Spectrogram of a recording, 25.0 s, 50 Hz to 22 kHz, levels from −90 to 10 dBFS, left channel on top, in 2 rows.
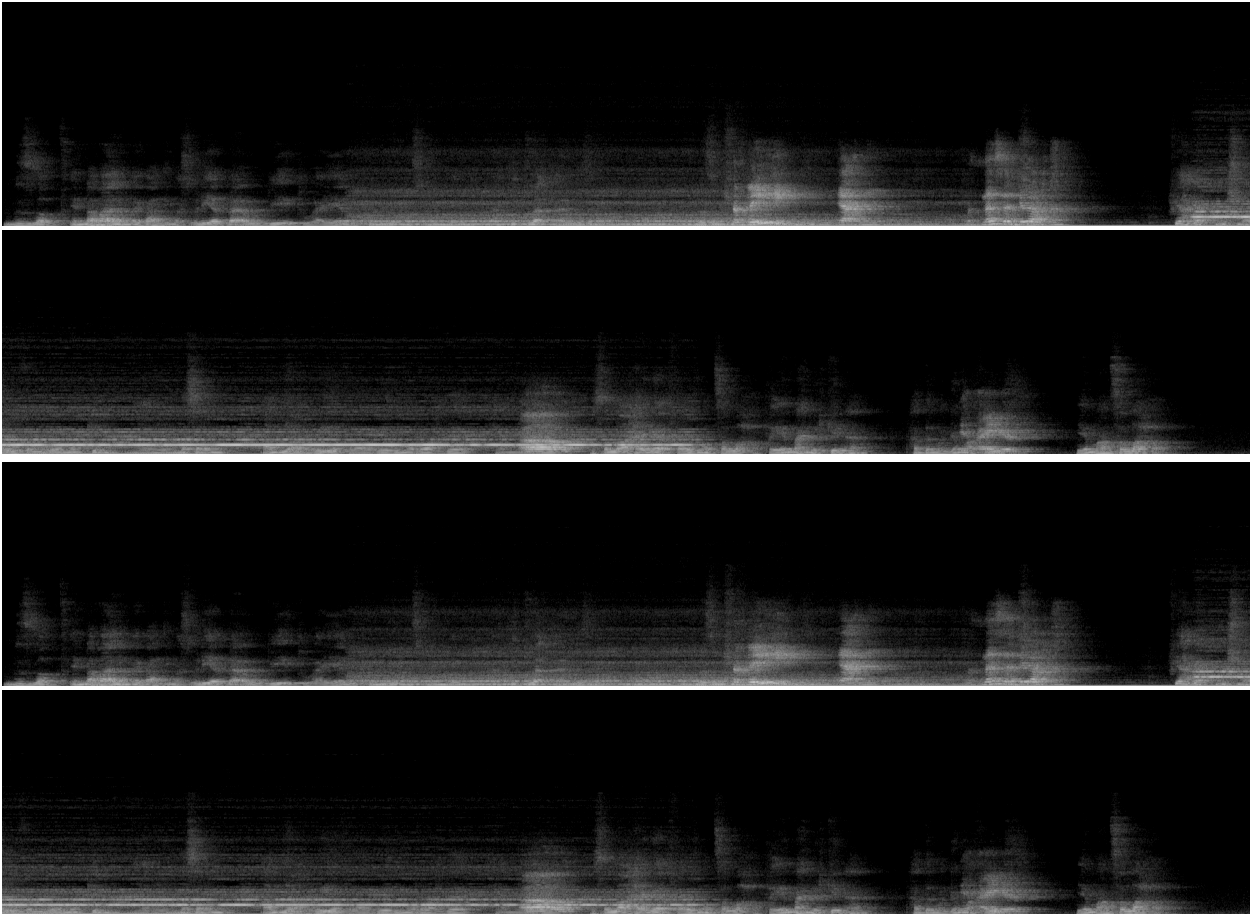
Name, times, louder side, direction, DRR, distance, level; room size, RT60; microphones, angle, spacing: voice 1, 0.0-6.3 6.9-8.2 10.1-10.4 11.7-14.7 15.1-17.1 17.4-17.9 18.4-21.1 21.6-22.5 23.2-24.1, equal, 15° left, -6 dB, 0.3 m, -33 dB
sound 1, 3.4-12.0 12.8-13.4, equal, 90° left, 1.5 m, -37 dB
sound 2, 6.3-17.6 17.9-18.2, right 1 dB, 60° right, 0.4 m, -32 dB
voice 2, 7.3-7.8 8.3-8.9 9.6-10.6 17.6-18.2 22.1-22.6, left 1 dB, 60° left, -2 dB, 0.7 m, -27 dB
sound 3, 11.9-19.4, left 6 dB, 35° left, 0.9 m, -25 dB
3.2 x 2.2 x 3.3 m, 0.72 s
head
